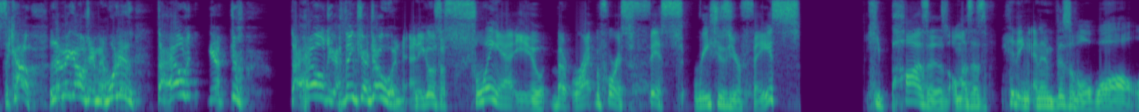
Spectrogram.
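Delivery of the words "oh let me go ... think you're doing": frantic, very high, fast panicked shrieking scream. Voicing a character who wakes and panics: screaming in panic. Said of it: "starts screaming".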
